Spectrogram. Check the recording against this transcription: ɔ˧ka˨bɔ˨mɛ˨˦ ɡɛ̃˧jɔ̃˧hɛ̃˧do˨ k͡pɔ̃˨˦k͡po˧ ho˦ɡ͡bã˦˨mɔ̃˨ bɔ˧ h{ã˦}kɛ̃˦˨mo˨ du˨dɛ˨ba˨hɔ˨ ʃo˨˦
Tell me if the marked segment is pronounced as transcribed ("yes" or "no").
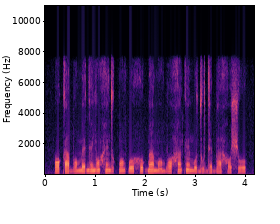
yes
